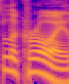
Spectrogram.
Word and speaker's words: LaCroix: It says, pronounce LaCroix like enjoy.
